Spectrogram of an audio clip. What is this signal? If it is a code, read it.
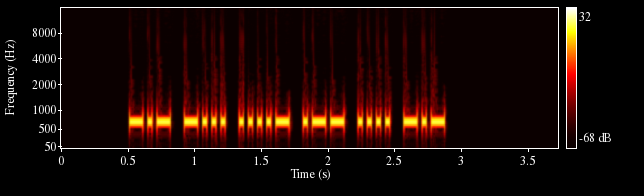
Morse code, heard as a keyed tone, about 34 wpm, 700 Hz. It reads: KB4WHK
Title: USA Call Signs - 6 Characters - 4x Character Spacing - 35wpm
